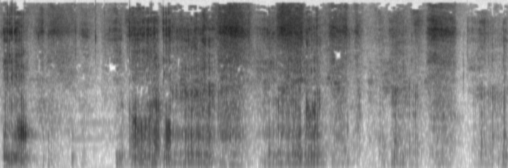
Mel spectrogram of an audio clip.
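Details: English bulldog playing with a tennis ball indoors, making monster-like noises: throaty, rasping growls in short surges about every second, with a brief high whine near the start.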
